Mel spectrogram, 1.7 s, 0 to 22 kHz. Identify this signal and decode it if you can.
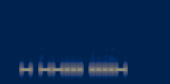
Morse code, heard as a keyed tone, about 36 wpm, 700 Hz. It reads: T74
